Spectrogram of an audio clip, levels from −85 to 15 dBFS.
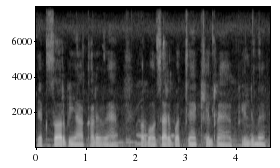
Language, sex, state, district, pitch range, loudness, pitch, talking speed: Hindi, male, Jharkhand, Palamu, 110-115 Hz, -20 LUFS, 115 Hz, 205 wpm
